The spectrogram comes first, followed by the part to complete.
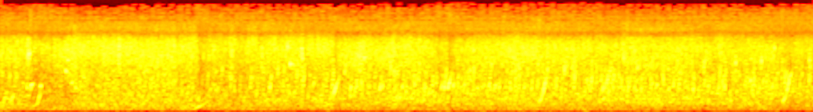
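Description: Yellowstone mud pot boiling: thick mud bubbling steadily, with many small bubbles bursting.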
